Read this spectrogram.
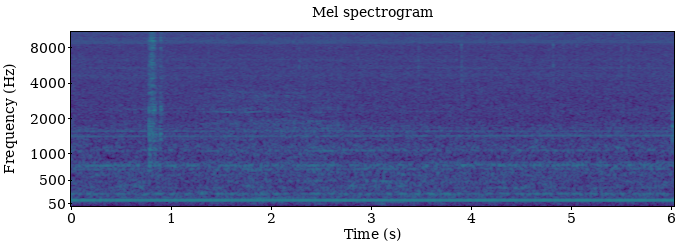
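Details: Yongnuo YN600 LED light fitted with a cheap replacement 40 mm 5 V low-noise fan, heard from about 70 cm: soft, steady low hum with a faint even hiss and no rattle or whine; the fan runs quietly.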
